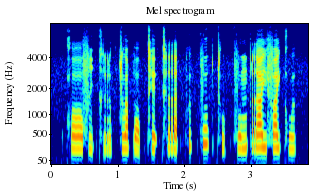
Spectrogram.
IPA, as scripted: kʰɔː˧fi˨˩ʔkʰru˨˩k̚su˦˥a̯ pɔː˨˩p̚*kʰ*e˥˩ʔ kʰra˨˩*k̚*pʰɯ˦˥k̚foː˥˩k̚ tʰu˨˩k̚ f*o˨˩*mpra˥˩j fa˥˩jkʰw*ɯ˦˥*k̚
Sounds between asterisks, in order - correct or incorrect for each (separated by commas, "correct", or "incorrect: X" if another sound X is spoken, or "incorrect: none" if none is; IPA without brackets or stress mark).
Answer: incorrect: tʰ, incorrect: t̚, incorrect: o˦˥, correct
